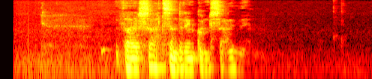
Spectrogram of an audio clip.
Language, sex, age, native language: Icelandic, male, 50-59, Icelandic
